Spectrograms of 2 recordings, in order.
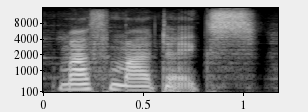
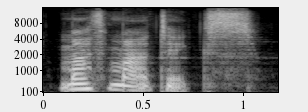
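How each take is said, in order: Both takes have the same delivery.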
